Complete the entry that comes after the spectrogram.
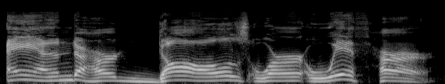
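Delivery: very slow, each word spelled out for the opponent; drawn-out emphatic reading. Real, not acted. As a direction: read it out dead slow so he can't miss it. Rereads the hadith to the stubborn opponent.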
